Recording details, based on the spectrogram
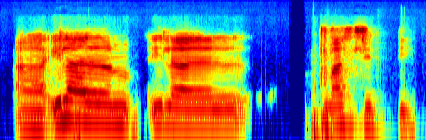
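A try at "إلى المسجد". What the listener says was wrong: Jangan sambung. Cuba putus-putus.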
